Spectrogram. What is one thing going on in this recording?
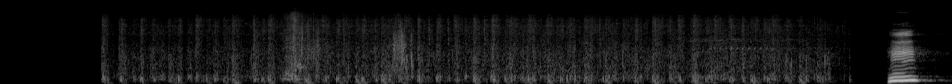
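Footsteps crunch steadily over rough ground.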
